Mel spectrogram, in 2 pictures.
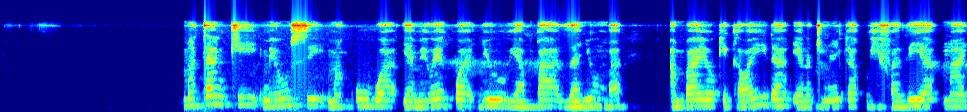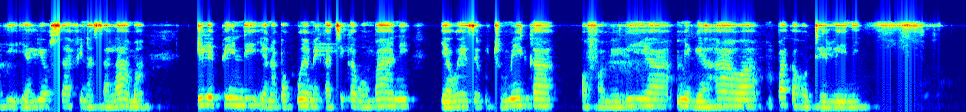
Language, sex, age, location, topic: Swahili, female, 36-49, Dar es Salaam, government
